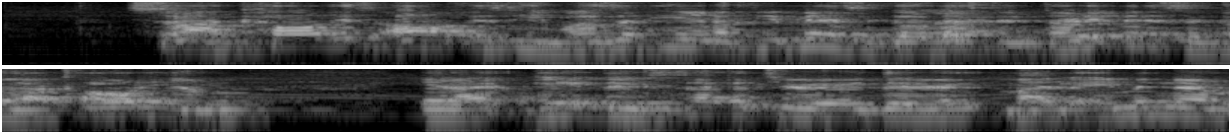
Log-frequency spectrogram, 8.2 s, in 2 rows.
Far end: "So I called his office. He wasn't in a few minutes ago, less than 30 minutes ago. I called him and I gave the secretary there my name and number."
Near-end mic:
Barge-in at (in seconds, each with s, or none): none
